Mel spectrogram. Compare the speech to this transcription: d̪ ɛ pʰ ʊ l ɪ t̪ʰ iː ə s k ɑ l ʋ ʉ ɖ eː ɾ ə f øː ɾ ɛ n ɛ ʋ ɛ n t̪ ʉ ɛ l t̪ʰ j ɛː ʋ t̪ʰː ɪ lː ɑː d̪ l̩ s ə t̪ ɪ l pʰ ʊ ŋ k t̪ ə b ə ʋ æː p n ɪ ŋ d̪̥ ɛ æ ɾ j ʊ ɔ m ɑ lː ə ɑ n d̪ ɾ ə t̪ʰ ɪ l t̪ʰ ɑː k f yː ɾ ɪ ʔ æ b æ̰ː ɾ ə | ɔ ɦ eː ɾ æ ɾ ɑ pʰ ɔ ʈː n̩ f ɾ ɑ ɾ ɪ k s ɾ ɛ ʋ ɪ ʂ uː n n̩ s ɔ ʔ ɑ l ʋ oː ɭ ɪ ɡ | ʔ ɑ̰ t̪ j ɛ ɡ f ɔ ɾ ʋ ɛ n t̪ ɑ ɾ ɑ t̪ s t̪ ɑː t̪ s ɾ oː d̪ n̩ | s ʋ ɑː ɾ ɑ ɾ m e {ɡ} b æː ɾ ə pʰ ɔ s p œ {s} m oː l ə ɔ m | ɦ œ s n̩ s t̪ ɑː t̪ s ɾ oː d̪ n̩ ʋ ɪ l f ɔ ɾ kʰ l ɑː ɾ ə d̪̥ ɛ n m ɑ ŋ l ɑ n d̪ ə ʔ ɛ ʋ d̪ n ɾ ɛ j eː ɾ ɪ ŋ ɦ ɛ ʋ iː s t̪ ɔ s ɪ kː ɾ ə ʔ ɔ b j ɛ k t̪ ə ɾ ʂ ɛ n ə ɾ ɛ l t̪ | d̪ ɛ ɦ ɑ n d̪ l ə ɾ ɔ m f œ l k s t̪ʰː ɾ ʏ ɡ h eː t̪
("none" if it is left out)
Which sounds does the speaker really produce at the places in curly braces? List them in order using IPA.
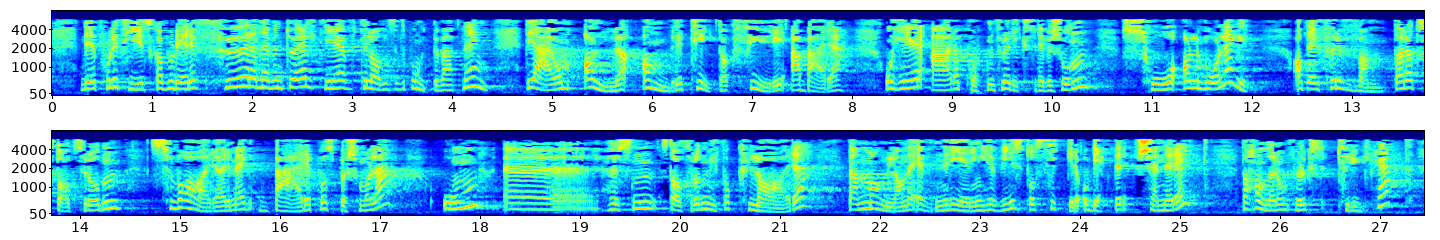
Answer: ɡ, ʂ

